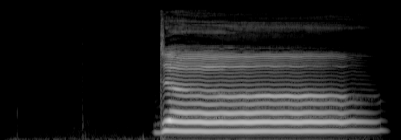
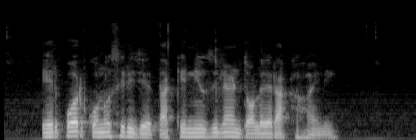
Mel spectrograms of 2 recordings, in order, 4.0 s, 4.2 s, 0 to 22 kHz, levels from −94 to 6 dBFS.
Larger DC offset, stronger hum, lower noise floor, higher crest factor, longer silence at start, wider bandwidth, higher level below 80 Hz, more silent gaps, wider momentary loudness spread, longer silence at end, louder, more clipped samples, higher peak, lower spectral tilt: neither; neither; first, -80 dBFS vs -66 dBFS; about the same, 16 dB vs 20 dB; first, 1.55 s vs 0.4 s; first, 11 kHz vs 4.8 kHz; second, -78 dBFS vs -48 dBFS; neither; about the same, 10 LU vs 12 LU; second, 0.25 s vs 0.8 s; about the same, -23 LUFS vs -24 LUFS; neither; second, -10 dBFS vs -6 dBFS; second, -4 dB/octave vs -11.5 dB/octave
